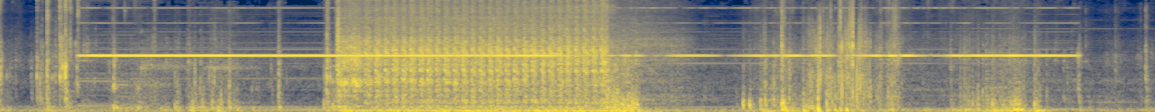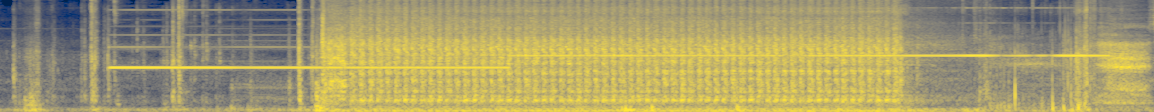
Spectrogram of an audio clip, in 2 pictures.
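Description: A salvage Ferrari engine that has had a fire cranks repeatedly but will not fire because it gets no fuel. Long stretches of starter whir run under steady background noise with short pauses between attempts.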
